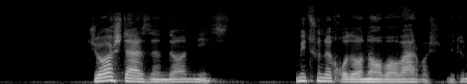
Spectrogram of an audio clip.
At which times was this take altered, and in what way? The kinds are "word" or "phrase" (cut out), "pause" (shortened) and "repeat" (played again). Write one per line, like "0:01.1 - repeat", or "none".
none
